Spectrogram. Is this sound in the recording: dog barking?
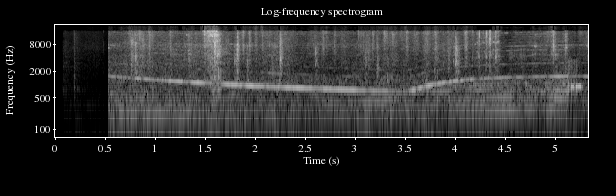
no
